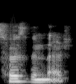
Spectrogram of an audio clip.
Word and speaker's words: Sözdinler: It's pronounced as Sözdinler. but it's a Sostin. Turkish. It's an Yes. impossibly Turkish surname.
